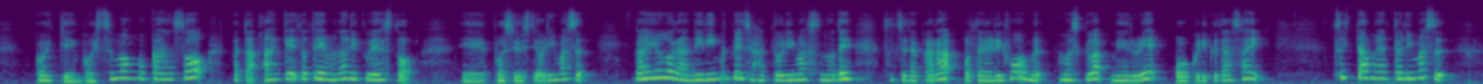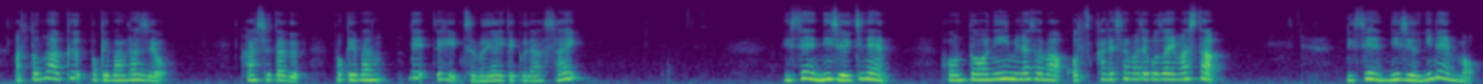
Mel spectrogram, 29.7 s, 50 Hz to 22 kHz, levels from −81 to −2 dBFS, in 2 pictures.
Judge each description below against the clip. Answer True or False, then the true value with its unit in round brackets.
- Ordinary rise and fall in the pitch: True (4.1 semitones)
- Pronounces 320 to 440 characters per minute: False (300 characters per minute)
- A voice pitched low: False (250 Hz)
